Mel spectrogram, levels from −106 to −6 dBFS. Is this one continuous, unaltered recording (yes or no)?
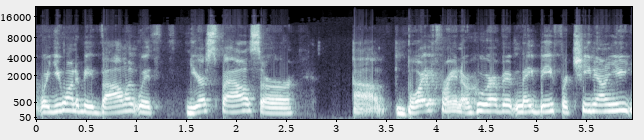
yes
